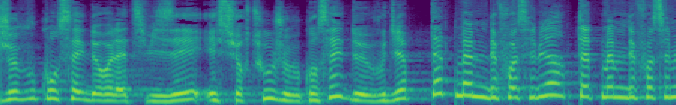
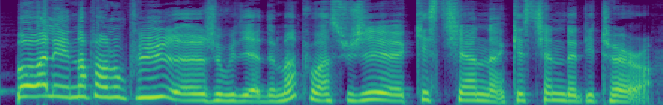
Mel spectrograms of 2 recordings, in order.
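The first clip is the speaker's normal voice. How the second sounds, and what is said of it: Grotesque put-on accent. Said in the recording (French): “je sais pas pourquoi j'ai cet accent grotesque”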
